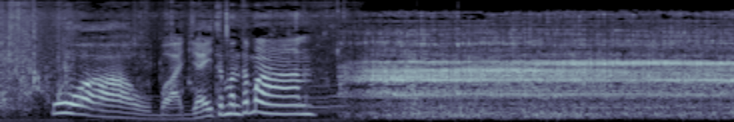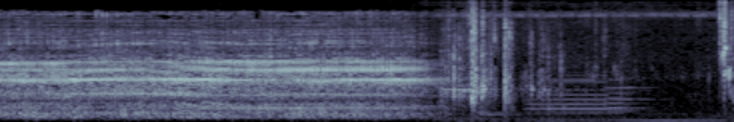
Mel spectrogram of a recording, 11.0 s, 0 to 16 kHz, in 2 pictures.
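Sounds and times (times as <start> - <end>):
held high tone: 2.4 - 10.3
auto-rickshaw engine running: 2.6 - 9.9.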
